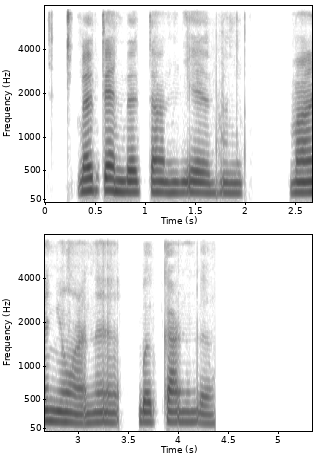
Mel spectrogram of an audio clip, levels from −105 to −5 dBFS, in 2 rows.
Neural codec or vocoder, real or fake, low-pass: codec, 16 kHz, 2 kbps, FunCodec, trained on Chinese and English, 25 frames a second; fake; 7.2 kHz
